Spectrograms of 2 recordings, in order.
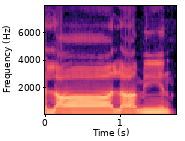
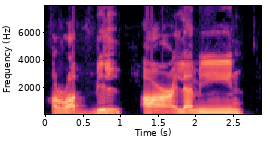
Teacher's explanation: وہ لام کو اگلی لام کے ساتھ ملا دیتے ہیں، لالمین، لالمین نہیں ہے، رب العالمین۔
